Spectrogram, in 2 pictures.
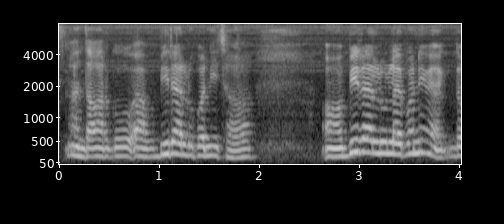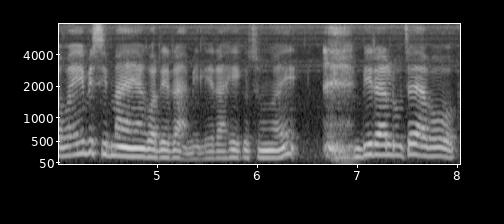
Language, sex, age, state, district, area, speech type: Nepali, female, 45-60, West Bengal, Kalimpong, rural, spontaneous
